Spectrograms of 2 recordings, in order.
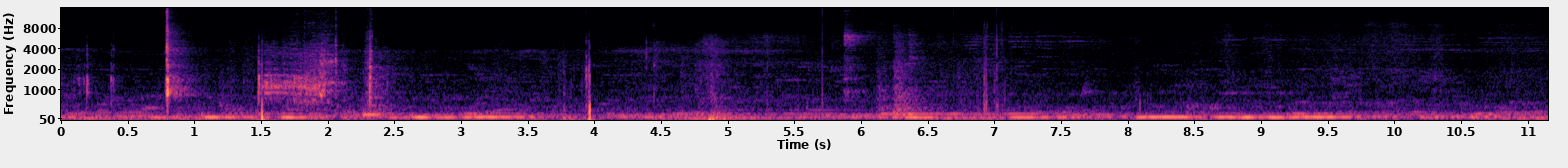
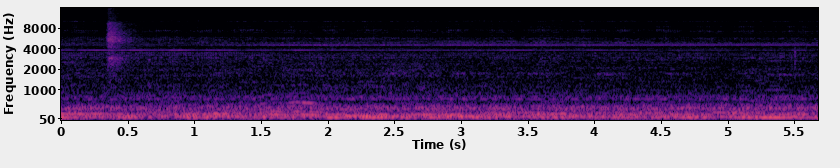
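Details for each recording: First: Mabe refrigerator that doesn't cool: the compressor hums and rattles in short bursts, starting then cutting out. The fault is the PTC start relay assembly. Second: Mabe refrigerator: steady, even low compressor hum with no knocking or rattling, which is normal running. Earlier it rattled and failed to start or cool; a working compressor should draw 1.5–4 A.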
